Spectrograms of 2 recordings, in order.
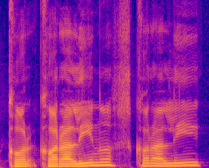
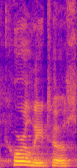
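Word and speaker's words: Corralitos: It's called, pardon me if I say it wrong, but it's Coralitos? Coralitos.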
